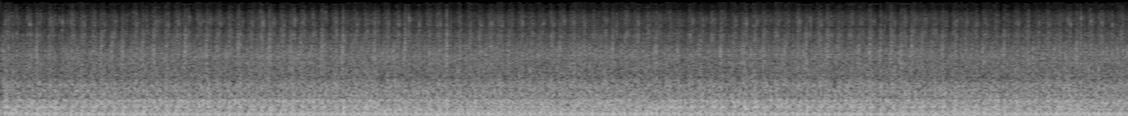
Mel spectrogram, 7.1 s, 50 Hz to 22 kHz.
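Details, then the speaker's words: Twin-turbo 427 V8 on dyno: loud uneven rumbling with ragged stumbling beat instead of smooth idle; misfire from failed ignition coils, four bad coils found, cause of failure unknown. "we don't know why three coils failed in a row but it's fine now unless those coils all were already on the way out"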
